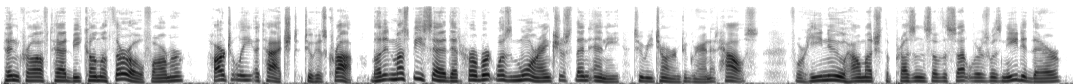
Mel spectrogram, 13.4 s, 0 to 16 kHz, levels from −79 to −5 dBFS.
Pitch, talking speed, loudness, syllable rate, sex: 160 Hz, 185 wpm, -18 LUFS, 5.1 syllables/s, male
